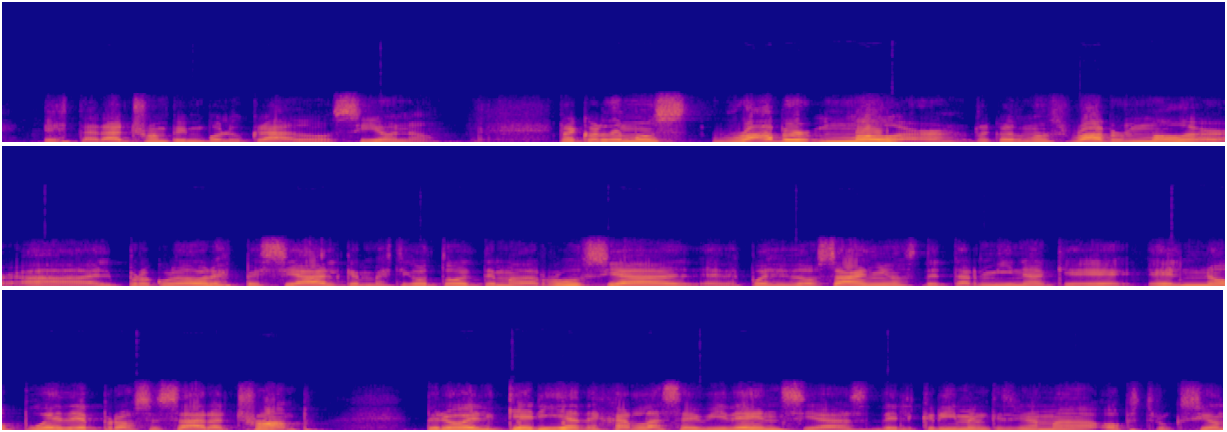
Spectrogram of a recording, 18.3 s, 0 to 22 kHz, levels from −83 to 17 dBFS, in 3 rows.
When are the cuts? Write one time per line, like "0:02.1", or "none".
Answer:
0:02.7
